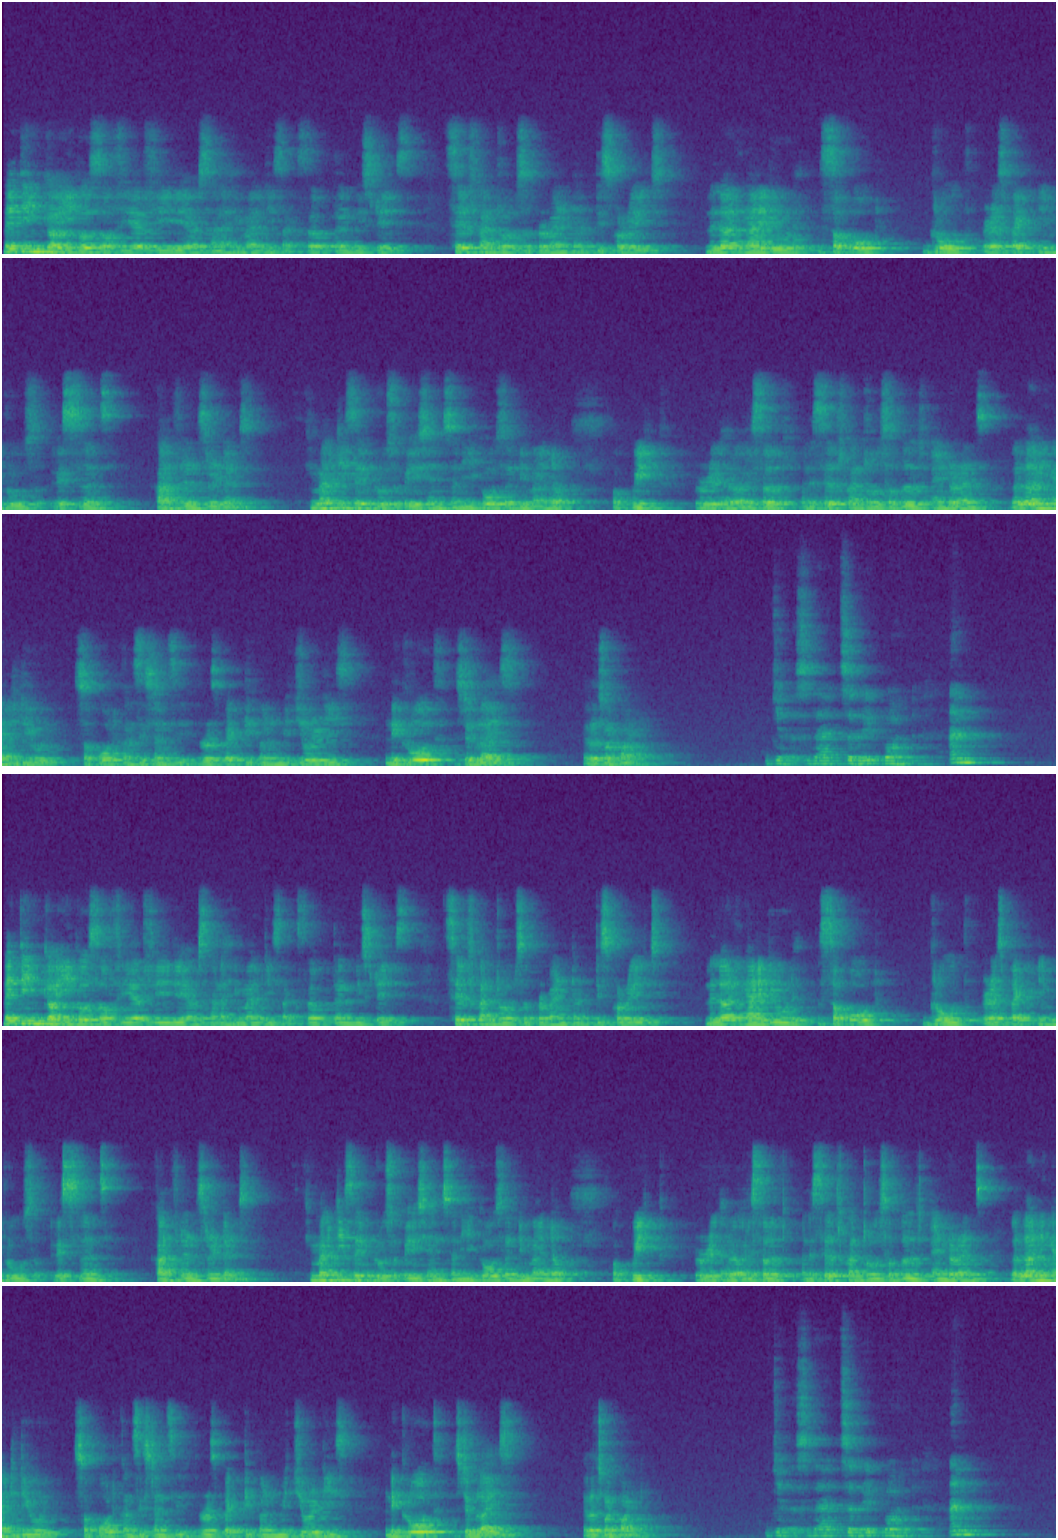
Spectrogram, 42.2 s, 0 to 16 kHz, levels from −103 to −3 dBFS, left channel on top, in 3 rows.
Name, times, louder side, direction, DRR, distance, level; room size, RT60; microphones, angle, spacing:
voice 1, 0.0-5.4 5.9-8.8 9.4-11.7 12.3-12.8 13.1-15.5 16.1-17.3 18.1-21.9 22.2-22.7 23.3-27.1 27.5-28.8 29.1-32.7 33.2-34.9 35.8-36.7, equal, 75° right, -2 dB, 1.4 m, -28 dB
voice 2, 38.3-40.3 40.7-41.0, left 2 dB, 20° left, -4 dB, 0.9 m, -33 dB
6.3 x 5.3 x 6.4 m, 1.2 s
head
